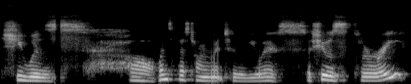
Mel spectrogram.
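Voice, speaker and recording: Low-voiced woman telling stories. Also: moderate pace. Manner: animated storyteller, acts out quotes in high voices. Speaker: podcast co-host. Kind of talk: casual chat. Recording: dull lo-fi audio.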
